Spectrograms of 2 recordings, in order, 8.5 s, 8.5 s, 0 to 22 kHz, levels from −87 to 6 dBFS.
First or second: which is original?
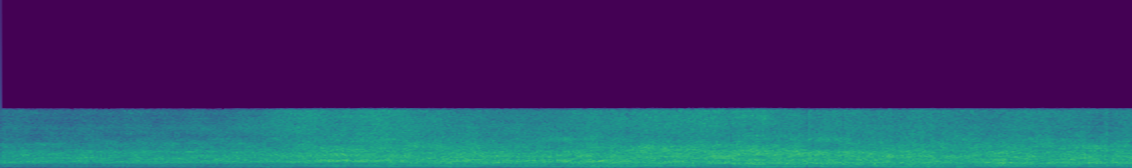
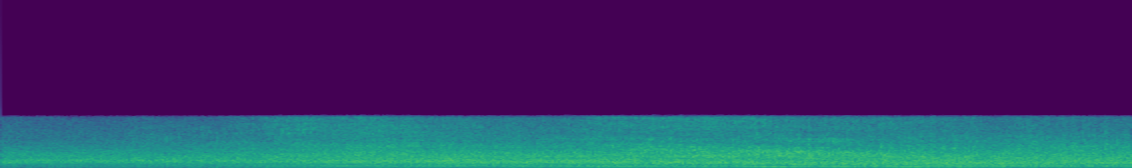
second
